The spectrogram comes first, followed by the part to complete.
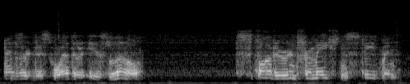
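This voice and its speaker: A man's voice: mid-range voice, moderate pace, slightly rough, muffled recording. A man's voice reading a formal, scripted weather forecast as an announcer, heard through a radio speaker. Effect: played through a radio speaker. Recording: noisy weather radio, picked up in room.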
